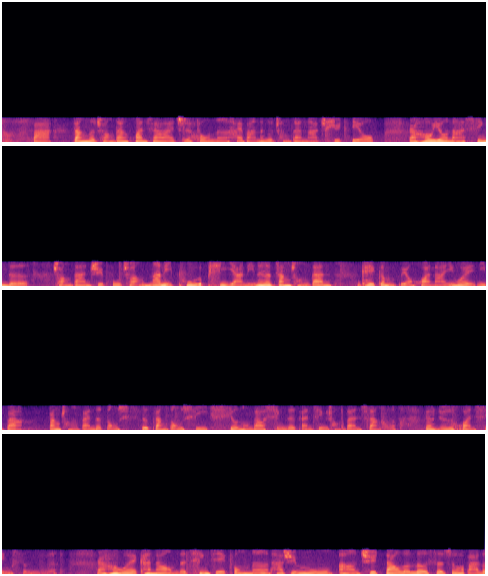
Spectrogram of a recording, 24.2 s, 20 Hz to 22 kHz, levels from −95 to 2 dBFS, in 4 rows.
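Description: Speech clip in which the real room background gives way to a steady, featureless hiss from 0.0 to 0.9 s and again from 10.28 to 10.5 s, the second time about 1 dB quieter. This is comfort noise in place of the background, most likely because the sender paused transmission during silence and the receiver synthesised matching noise. From 2.26 to 5.1 s, 6.44 to 8.78 s, 12.34 to 18.8 s and 20.58 to 21.06 s, quiet edges of the speech drop out. Roughly 0.7, 0.44, 1.46 and 0.1 s are lost respectively. This is sound chopped by the voice detector, likely from it toggling transmission on and off. At 23.76–23.78 s, a brief bit of sound vanishes into noise. This is sound dropped by the voice detector, likely from it mistaking that sound for background. The call path carries nothing above 4 kHz, which fits G.711 A-law. Room noise sits about 32 dB below the speech.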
